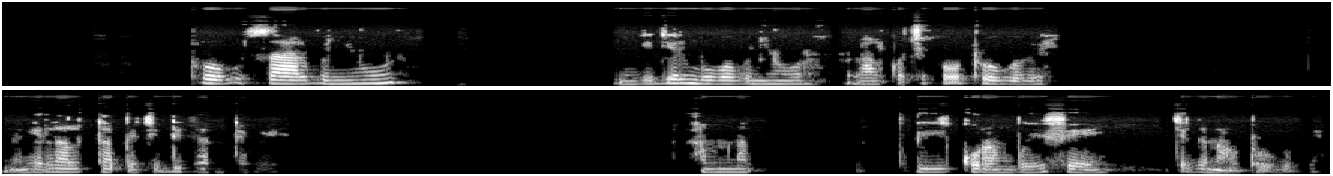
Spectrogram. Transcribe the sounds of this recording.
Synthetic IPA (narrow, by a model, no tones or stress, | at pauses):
tʰoɡusaːlbuɲuːl | nuŋɡiɟelmbuβabuɲuːllalkot͡ʃikoutʰoɡobi | nuŋɡilaltapːet͡ʃidiɡantebe | amna | ɡikuɾaŋbuifeɲ | t͡ʃaɡana̰uto̰ɡobi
